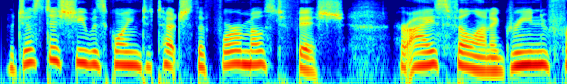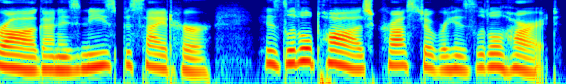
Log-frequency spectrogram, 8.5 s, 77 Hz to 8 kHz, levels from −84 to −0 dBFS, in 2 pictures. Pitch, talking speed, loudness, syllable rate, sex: 205 Hz, 220 wpm, -17 LUFS, 5.1 syllables/s, female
